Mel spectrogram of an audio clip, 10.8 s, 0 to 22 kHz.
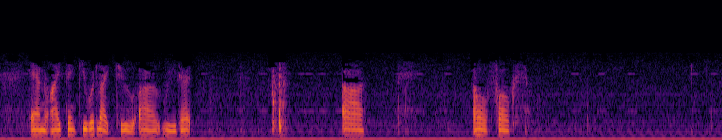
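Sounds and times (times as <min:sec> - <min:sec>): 
steady low mechanical hum: 0:00.0 - 0:10.8
speech: 0:00.4 - 0:03.1
faint short electronic printer beeps: 0:03.8 - 0:05.2, 0:08.5 - 0:09.6, 0:10.4 - 0:10.8.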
